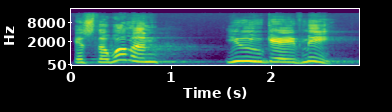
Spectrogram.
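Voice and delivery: slow, emphatic finger-pointing; accusing. Acted. Preacher repeating Adam's blame of God, accusing. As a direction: drag the words out to pin the blame. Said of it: "he's pointing his finger at God".

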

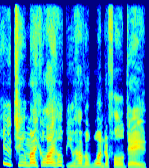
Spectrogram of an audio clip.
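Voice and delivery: very high-pitched, eager imitation; excited farewell. Young man wishing his new friend a good day, high and excited. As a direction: imitate a delighted fan returning good wishes.

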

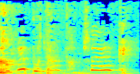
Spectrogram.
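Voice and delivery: high, soft, laughing squawk; mock indignant protest. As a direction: squeak a playful objection, half laughing. Mock protest at sister's insult.

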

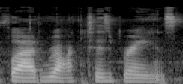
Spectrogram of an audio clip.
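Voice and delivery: ordinary delivery

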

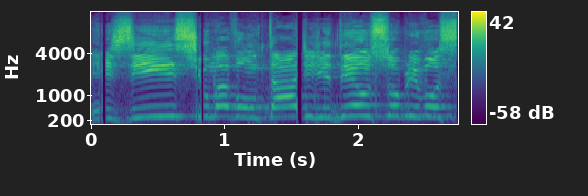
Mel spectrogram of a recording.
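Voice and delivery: loud, high booming prophet declaration. Shown as a demonstration. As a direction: proclaim it like a prophet. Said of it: "fala com voz de profeta aí".

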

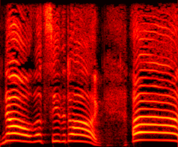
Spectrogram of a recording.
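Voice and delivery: high, loud cry; see the dog then shriek; high squeaky shout; eager then shrieking squirrel. Acted. Nosy squirrel then scared by chase.

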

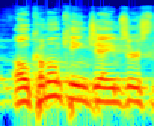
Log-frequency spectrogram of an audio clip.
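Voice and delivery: ordinary talk

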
